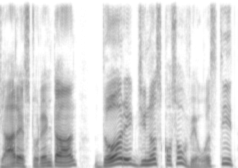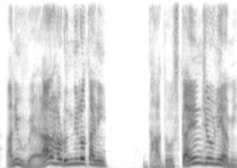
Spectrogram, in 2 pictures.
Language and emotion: Goan Konkani, happy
